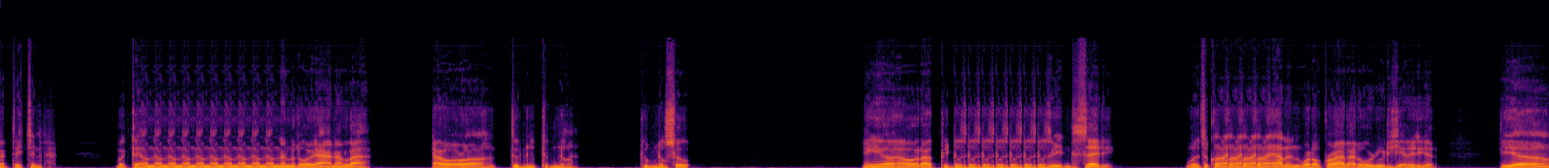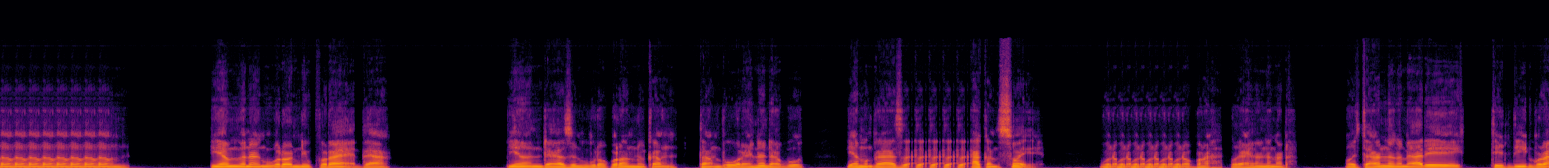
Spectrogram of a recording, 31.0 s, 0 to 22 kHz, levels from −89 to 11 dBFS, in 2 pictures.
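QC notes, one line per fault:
1.53–2.79, 9.64–10.47, 12.26–12.68, 15.49–16.60, 24.64–25.20 (just after "daa bo yamma ngaaso"), 26.64–27.33 s (just before "kuran wurayena nangando"): repeated frames. A stutter loops the same 139.3 ms slice 3 to 9 extra times. A run of six compressed frames, consistent with frames of about 23 ms, was decoded again and again. This lengthens the audio by 0.42 to 1.25 s at each point.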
